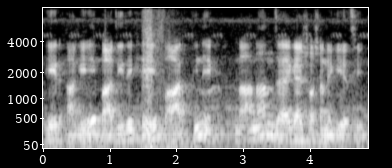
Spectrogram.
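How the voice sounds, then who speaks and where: A man's voice: fairly low pitch, very animated, a little slow, background noise. A young man narrating his own story in the first person, with a confident and skeptical manner. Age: young adult. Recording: distant echoey voice with background music.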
